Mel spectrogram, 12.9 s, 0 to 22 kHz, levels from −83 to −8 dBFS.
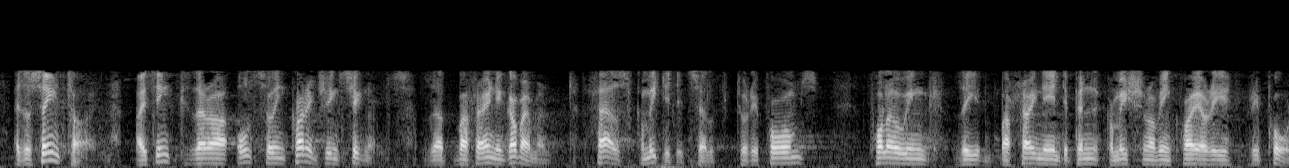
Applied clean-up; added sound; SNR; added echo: none; none; none; none.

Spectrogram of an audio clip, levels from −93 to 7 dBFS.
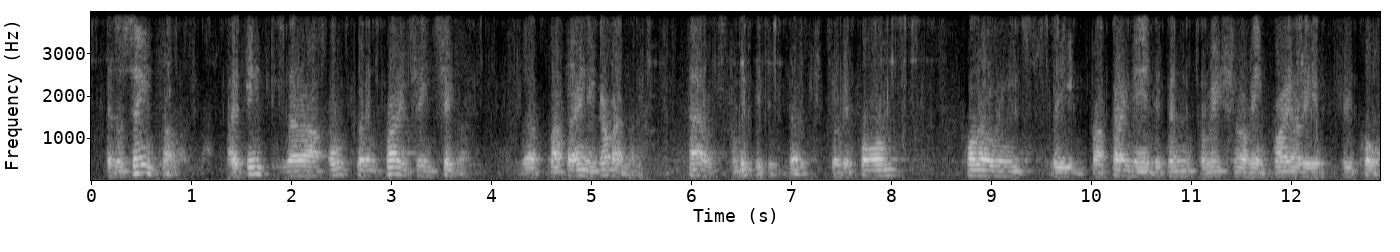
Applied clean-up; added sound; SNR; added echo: neural separator model SepFormer DNS4.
